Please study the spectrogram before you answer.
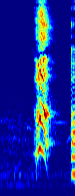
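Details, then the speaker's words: Mother with persistent hiccups while her child says "boo" to scare them away: one abrupt, sharp hiccup with a brief squeaky catch of breath. "my God I still have the hiccups okay oh that was a good boo maybe you scare them away they'll go away"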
